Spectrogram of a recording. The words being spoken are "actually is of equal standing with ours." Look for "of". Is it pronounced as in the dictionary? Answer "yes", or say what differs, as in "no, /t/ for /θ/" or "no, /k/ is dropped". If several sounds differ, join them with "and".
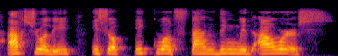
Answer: no, /p/ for /v/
